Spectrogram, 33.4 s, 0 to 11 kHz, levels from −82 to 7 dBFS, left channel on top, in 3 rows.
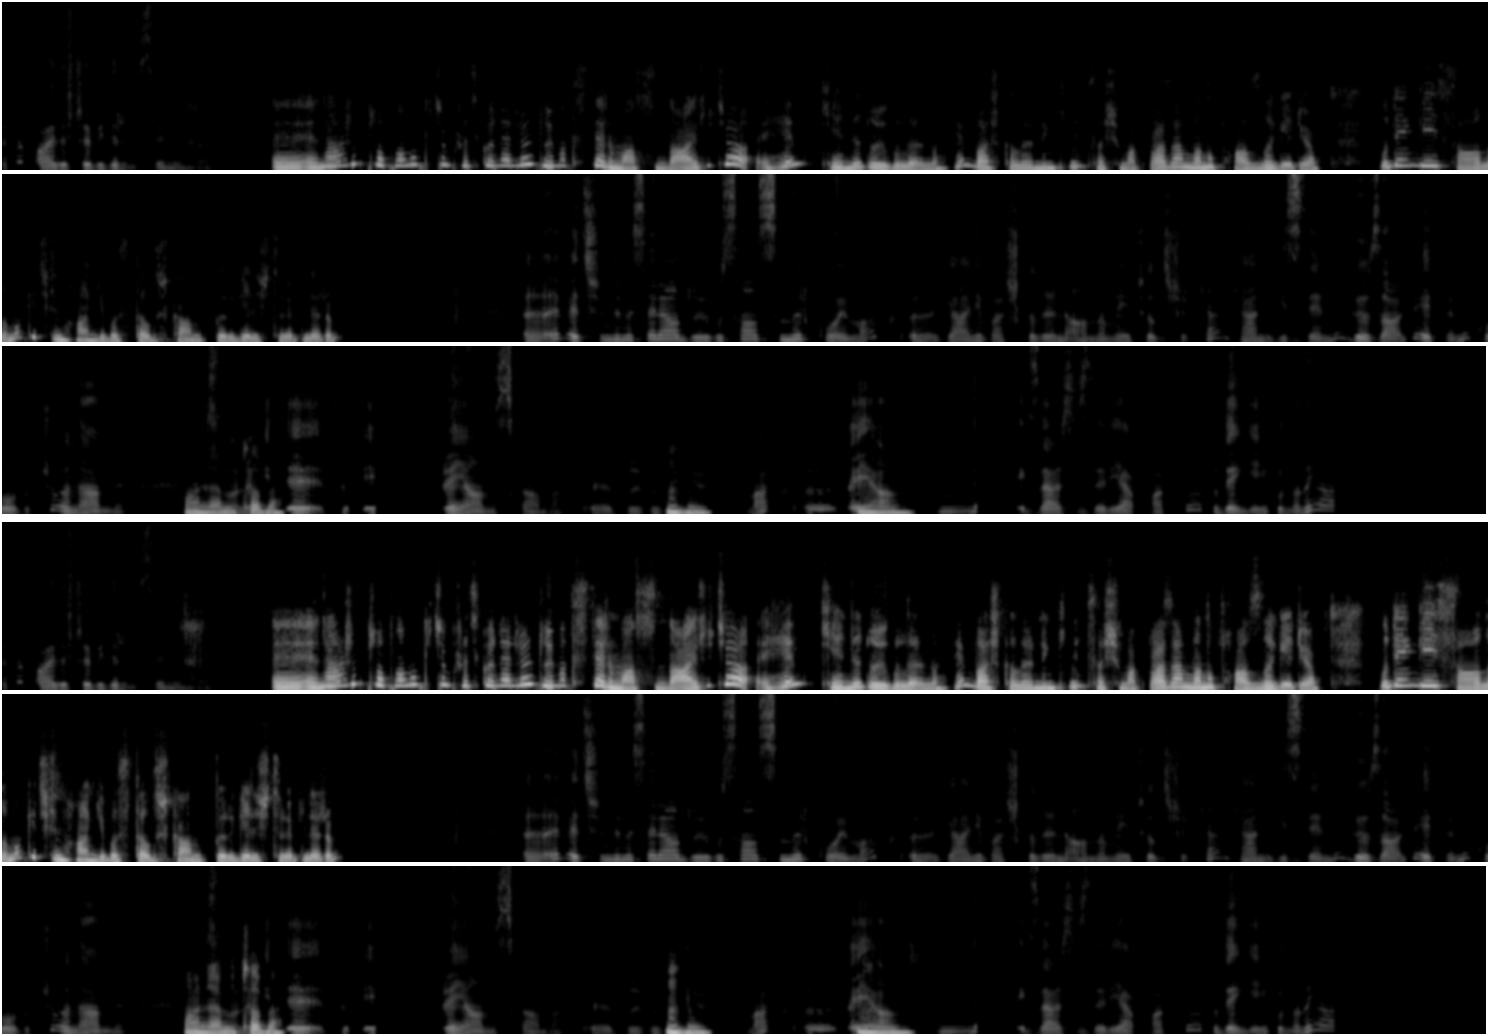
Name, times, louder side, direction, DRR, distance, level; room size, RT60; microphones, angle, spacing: voice 1, 0.0-1.4 15.0-24.7 25.0-25.1 25.6-27.6 27.9-28.0 28.3-29.0 29.3-29.6 29.9-32.3, left 1 dB, 10° left, 7.5 m, -52 dB
voice 2, 2.0-13.7 23.7-24.4 27.3-27.6 28.7-29.1, right 7 dB, 85° right, 0.4 m, -29 dB
open air
head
